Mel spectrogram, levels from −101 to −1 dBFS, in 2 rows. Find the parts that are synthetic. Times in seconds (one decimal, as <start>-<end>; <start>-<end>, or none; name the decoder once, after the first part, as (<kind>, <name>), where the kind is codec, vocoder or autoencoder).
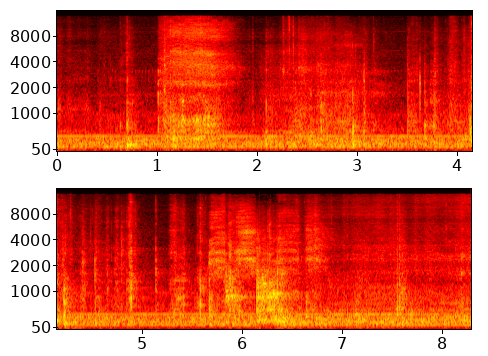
0.0-0.4 (codec, SNAC); 1.1-2.6; 6.7-8.3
